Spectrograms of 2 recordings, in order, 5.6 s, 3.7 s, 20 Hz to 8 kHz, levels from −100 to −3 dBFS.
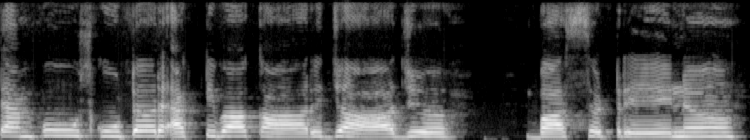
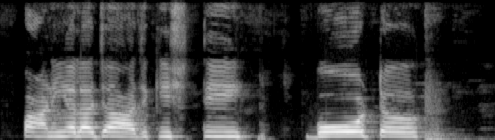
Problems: constant background noise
